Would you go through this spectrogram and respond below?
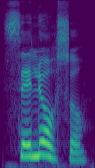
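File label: "celoso" Spanish, female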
